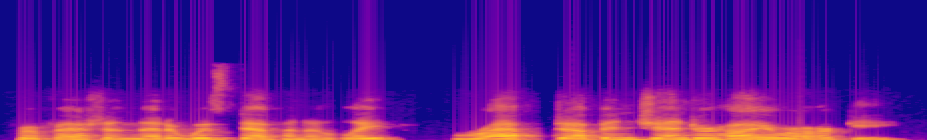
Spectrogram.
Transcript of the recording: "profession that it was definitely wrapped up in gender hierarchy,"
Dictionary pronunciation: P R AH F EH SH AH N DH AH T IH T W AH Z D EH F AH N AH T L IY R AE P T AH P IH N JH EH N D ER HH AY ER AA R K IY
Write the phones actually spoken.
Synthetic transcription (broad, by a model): P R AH F EH SH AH N DH AH T IH T W AH Z D EH F AH N AH T L IY R AE P T AH P IH N JH EH N D ER HH AY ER AA R K IY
